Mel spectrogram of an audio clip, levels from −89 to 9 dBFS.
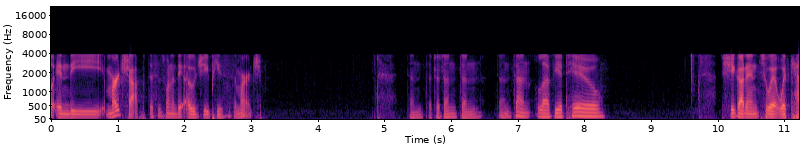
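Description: A speech recording on a G.711 telephone line shows packet loss with pitch repetition from 2.04 to 2.06 s. About 20 ms of sound dropped out. The receiver filled the gap by repeating the last pitch period, giving a brief held, buzzy tone. The G.711 coding limits the band below 4 kHz.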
